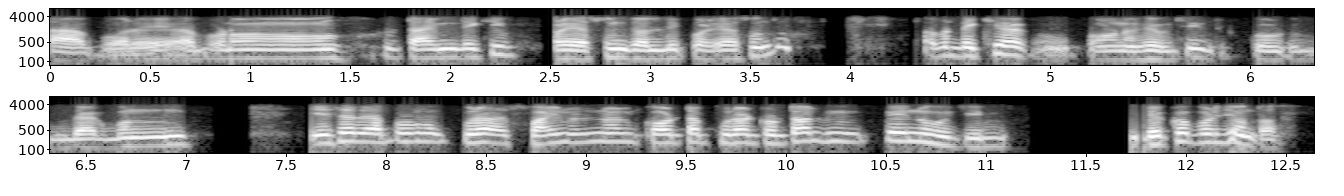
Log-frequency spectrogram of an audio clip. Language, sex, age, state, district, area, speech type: Odia, male, 45-60, Odisha, Jagatsinghpur, urban, conversation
